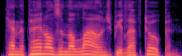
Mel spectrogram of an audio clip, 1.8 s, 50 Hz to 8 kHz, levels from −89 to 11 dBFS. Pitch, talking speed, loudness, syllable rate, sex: 140 Hz, 295 wpm, -17 LUFS, 6.9 syllables/s, male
